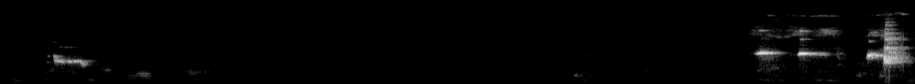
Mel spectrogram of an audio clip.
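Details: Cavalier King Charles Spaniel puppies playing in an indoor home puppy pen: a short high whine near the start, a long quiet pause, then three sharp, bright yelps in quick succession at the end.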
